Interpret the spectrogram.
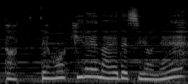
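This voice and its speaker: A woman playing a polite, gentle young nun in a Japanese visual novel. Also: high voice, racing, soft background music, natural voice. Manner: polite, gentle, softly formal.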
